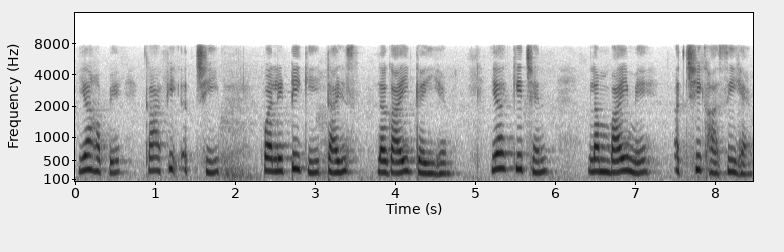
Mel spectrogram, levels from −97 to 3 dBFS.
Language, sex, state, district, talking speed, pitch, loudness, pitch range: Hindi, female, Bihar, West Champaran, 120 wpm, 255 Hz, -15 LUFS, 245-280 Hz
